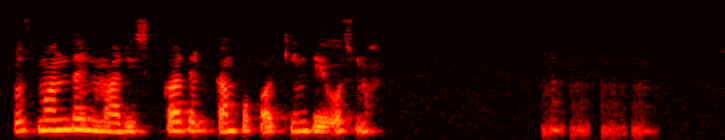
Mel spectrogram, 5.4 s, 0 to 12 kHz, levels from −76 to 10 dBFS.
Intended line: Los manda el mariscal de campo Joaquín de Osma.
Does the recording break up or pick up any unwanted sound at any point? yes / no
yes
